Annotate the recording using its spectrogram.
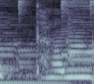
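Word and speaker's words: thumb: थंब को थंब नहीं बोलते, थंब बोलते हैं, क्योंकि बी साइलेंट होता है।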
